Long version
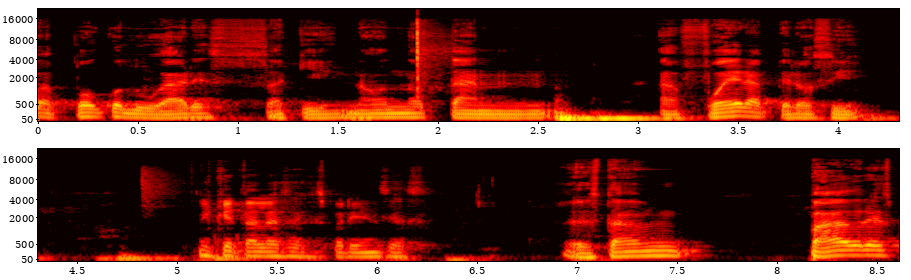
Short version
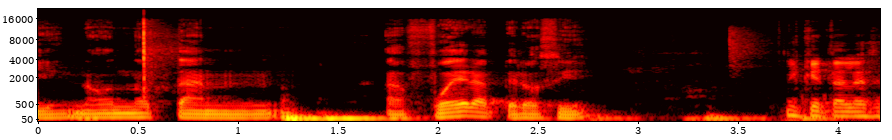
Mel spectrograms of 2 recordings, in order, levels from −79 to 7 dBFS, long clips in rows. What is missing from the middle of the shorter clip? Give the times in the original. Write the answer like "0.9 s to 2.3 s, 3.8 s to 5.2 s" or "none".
none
